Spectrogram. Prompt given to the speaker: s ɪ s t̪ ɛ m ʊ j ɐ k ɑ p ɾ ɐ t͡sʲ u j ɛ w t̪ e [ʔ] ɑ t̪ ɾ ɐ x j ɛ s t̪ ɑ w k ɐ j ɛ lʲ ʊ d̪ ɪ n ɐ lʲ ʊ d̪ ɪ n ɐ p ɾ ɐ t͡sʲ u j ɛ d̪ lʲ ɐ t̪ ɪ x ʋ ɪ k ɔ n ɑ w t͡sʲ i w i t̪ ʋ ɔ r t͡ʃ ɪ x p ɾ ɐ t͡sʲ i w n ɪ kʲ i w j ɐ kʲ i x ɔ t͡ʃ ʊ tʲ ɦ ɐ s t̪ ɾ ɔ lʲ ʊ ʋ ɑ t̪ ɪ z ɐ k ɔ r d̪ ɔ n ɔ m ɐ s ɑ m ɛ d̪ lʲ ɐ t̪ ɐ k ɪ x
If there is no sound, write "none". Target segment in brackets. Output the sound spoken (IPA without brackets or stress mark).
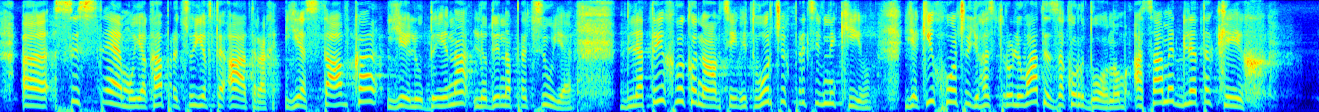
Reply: ʔ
